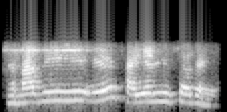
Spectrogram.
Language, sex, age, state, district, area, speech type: Assamese, female, 60+, Assam, Dhemaji, rural, conversation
